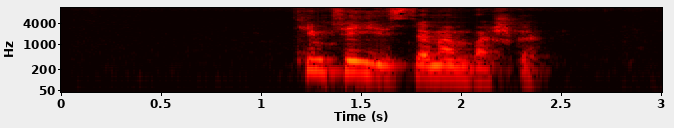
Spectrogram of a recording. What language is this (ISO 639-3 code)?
tur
